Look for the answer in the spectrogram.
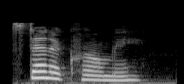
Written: stenochromy

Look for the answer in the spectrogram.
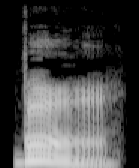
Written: bur

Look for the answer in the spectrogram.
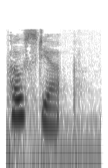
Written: postyup

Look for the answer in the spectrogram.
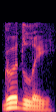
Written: goodly

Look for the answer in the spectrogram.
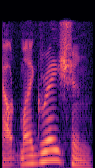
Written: out-migration

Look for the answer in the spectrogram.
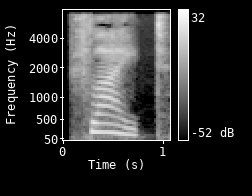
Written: flyte

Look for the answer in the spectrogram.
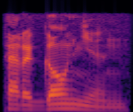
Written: Patagonian

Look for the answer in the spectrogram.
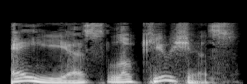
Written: aiuslocutius

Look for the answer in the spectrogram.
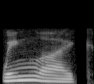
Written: winglike

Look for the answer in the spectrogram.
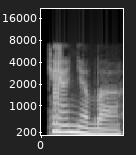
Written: canulation

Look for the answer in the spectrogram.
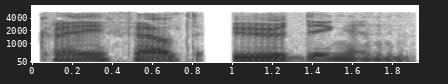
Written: Krefeld-Uerdingen

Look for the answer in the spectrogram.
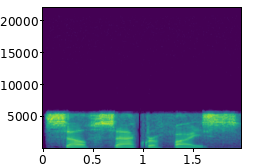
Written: self-sacrifice

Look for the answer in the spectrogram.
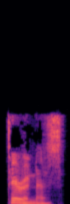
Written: tyrannous

